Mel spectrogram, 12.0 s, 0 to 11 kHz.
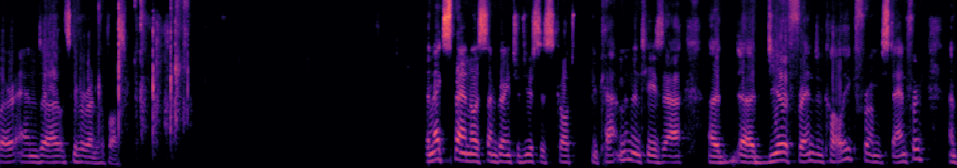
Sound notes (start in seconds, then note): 0.9 applause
